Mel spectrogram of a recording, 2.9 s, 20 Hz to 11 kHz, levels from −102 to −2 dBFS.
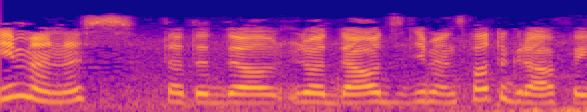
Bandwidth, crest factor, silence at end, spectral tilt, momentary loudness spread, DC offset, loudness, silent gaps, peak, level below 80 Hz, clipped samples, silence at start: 7.6 kHz; 18 dB; 0 s; -2 dB/octave; 8 LU; under 0.1%; -22 LUFS; none; -4 dBFS; -44 dBFS; under 0.1%; 0 s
